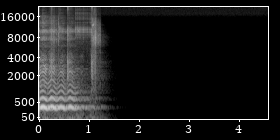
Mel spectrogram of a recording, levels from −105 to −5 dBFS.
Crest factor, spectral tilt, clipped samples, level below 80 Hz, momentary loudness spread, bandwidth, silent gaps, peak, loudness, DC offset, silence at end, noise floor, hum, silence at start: 20 dB; -1.5 dB/octave; under 0.1%; -72 dBFS; 10 LU; over 20 kHz; none; -18 dBFS; -34 LUFS; under 0.1%; 3.35 s; -81 dBFS; none; 0 s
